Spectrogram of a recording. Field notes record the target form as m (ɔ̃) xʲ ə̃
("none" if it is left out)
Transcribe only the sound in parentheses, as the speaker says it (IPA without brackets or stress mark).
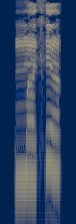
ə̃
